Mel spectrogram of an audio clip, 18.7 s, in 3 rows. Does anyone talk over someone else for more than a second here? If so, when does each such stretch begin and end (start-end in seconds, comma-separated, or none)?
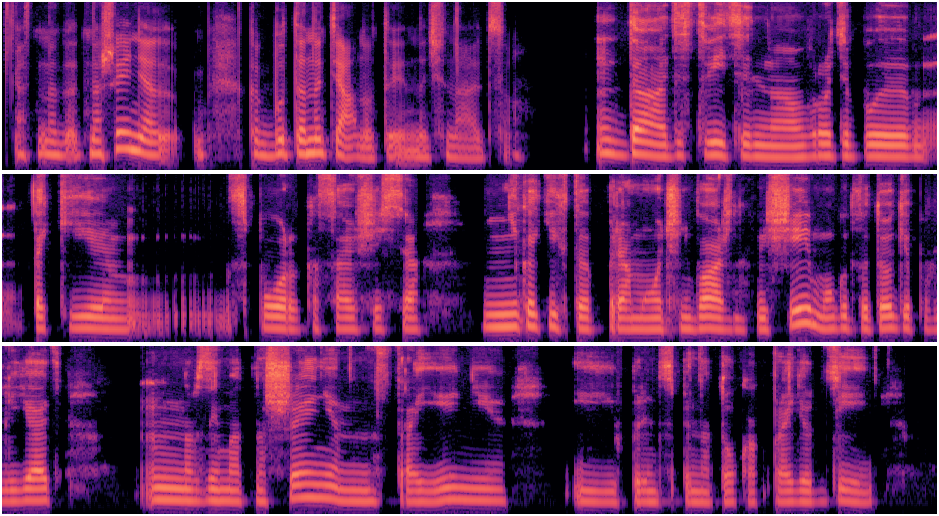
none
